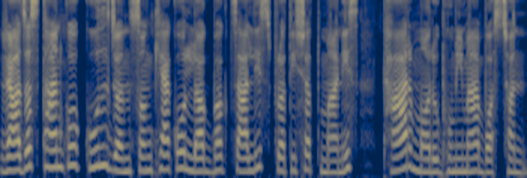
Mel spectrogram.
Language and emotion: Nepali, neutral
